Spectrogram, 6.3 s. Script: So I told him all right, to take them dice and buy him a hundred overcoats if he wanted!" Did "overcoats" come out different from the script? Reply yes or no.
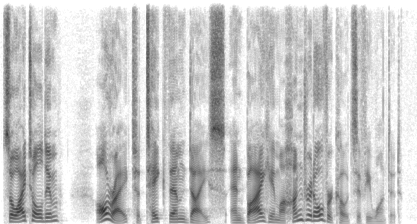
no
